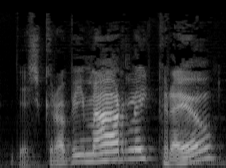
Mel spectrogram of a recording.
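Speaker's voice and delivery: high, loud, rising polite query; inquiring gentleman. Acted. Visiting gentleman checks the firm's name, high and loud. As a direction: lift the voice in a formal enquiry.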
